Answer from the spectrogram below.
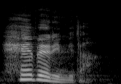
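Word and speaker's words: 헤벨입니다 (הֶבֶל): 헛되다라고 하는 히브리어 단어의 발음은 헤벨입니다. 그런데 이 히브리어의 에 발음은요 조금 약하게 발음될 때는 변형이 됩니다. 에로 발음이 나지 않고요. 그래서 짧은 아로 발음이 되거나 아니면 우리말이나 영어로는 표기하기 어려운 발음 어떻게 표현해야 될지 모르겠는데 굳이 표현하자면 우리말에 으하고 어하고 사이 정도에 있는 으 정도 되는 어떤 그런 약한 발음으로 이렇게 변형이 됩니다.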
